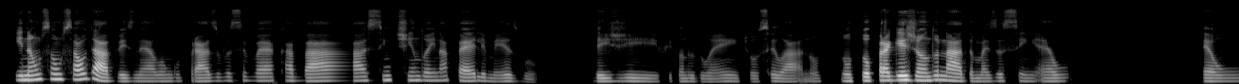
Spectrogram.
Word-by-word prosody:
e 205 - +2
não 210 +3 +5
são 245 0 +2
saudáveis, 225 - +3
né, 150 0 -10
a - - -9
longo 150 0 -14
prazo 155 +1 -5
você 175 +1 -16
vai 175 -1 -7
acabar 170 0 -4 0.2
sentindo 195 0 -8
aí 180 0 -7
na 190 +2 -8
pele 170 -3 -4
mesmo, 140 -5 -13 0.6
desde 150 -1 -7
ficando 145 0 -15
doente 140 +1 -15
ou 135 - -16
sei 150 +3 -11
lá, 135 -1 -9
não 70 -1 -18 0.2
não 155 0 -4
estou 175 +3 +3
praguejando 195 +1 +7
nada, 170 -6 +3
mas, 145 +1 -11
assim, 155 -2 -14
é 145 0 -9
o 155 +1 -12 1.3
é 150 -1 -4
o 145 0 -9
155 Hz, 160 wpm, -23 LUFS, 145-180 Hz, 1.3 s, praguejando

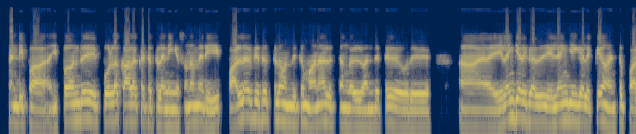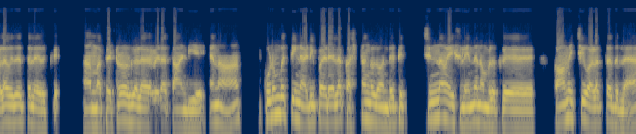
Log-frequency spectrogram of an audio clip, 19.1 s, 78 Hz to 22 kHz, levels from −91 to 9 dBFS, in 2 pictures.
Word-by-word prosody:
கண்டிப்பா. 130 -2 0 0.3
இப்ப 245 - -24
வந்து 150 +2 +1 0.2
இப்ப 135 - -8
உள்ள 145 +1 +2
காலகட்டத்துல 140 -3 0
நீங்க 115 -1 0
சொன்ன 130 - 0
மாரி, 120 -4 +1 0.3
பல 125 +5 +2 0.2
விதத்துல 155 -1 0
வந்துட்டு 130 0 -1
மன 120 +1 +1
அழுத்தங்கள் 125 -4 -1
வந்துட்டு 120 +3 -2 0.2
ஒரு 110 0 0 0.7
அ - - +2 0.5
இளைஞர்கள் 145 -1 +1 0.2
இளைஞிகளுக்கே 140 0 +1
வந்துட்டு 120 +1 -1
பல - - +2
விதத்துல 135 -1 0
இருக்கு. 110 -1 -4 0.5
நம்ம 115 0 +1
பெற்றோர்களை 135 -3 +1 0.2
விட 115 +3 +1 0.2
தாண்டியே. 110 -1 0 0.2
ஏன்னா, 130 0 +1 0.7
குடும்பத்தின் 180 -2 0
அடிப்படையில 135 +1 +1
கஷ்டங்கள் 150 -4 -1
வந்துட்டு 125 +2 0 0.4
சின்ன 155 +2 +1
வயசுலேருந்து 135 -1 +2
நம்பளுக்கு 115 -2 0 0.7
காமிச்சு 150 +6 0
வளர்த்ததுல 125 -2 0
135 Hz, 115 wpm, -13 LUFS, 120-145 Hz, 0.7 s, உள்ள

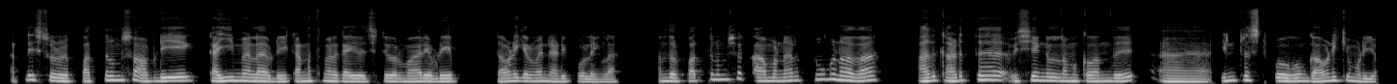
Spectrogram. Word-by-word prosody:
At least 210 -3 -4
ஒரு 150 -1 +4 0.2
10 140 +6 -4
நிமிஷம் 200 +1 0
அப்டியே 160 +3 +4 0.3
கை 150 - +6 0.2
மேல 160 -2 +3
அப்பிடியே 140 0 0
கன்னத்து 155 +4 -1
மேல 150 -1 +3
கை 135 - +3
வச்சுட்டு 135 +2 -4
ஒரு 135 - -2
மாரி 140 +1 +3
அப்டியே 140 +1 +3 0.5
கவனிக்கிறமாரி 150 +1 0
நடிப்போம் 130 +1 -3
இல்லைங்களா. 120 0 -3 0.4
அந்த 155 - +1
ஒரு 150 - -6
10 155 +7 -6
நிமிஷம் 230 +3 -4
கா 155 - +1
மண்நேரம் 175 +4 -1
தூங்குனா 230 -4 +1
தான், 190 +4 +1 0.5
அதுக்கு 180 +1 0
அடுத்த 185 +5 -3 0.4
விஷயங்கள் 170 0 0
நமக்கு 150 -1 -1
வந்து, 150 0 +1 0.4
அ - - +2 0.6
இன்ட்ரெஸ்ட் 190 +1 -2
போகும். 155 0 +3
கவனிக்க 170 +6 0
முடியும். 130 -2 -2
155 Hz, 155 wpm, -23 LUFS, 145-185 Hz, 0.6 s, கை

